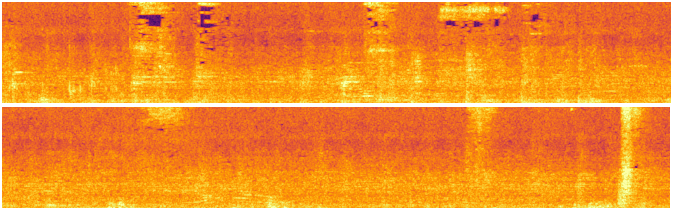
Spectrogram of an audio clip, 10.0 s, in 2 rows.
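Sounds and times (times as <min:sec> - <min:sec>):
wheels running on rails: 0:00.0 - 0:07.4
train coaches passing: 0:00.0 - 0:10.0.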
